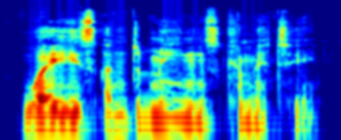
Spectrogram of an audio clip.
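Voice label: "ways and means committee", British English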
